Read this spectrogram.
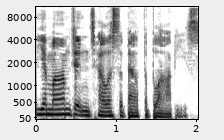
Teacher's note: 然后一般 Brooklyn 的口音都会鼻音比较重的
